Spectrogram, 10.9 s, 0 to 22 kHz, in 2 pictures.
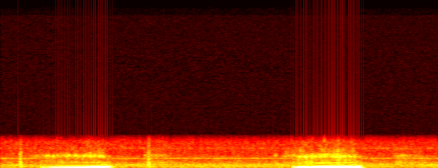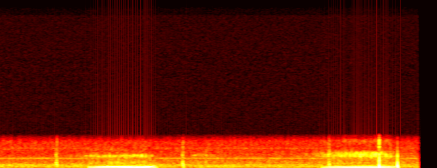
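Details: Person snoring: regular, loud snores on each in-breath, about 20 a minute, with quiet pauses between.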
